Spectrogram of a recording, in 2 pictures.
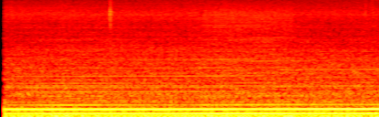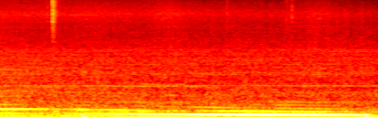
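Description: A car engine drones loudly from inside the cabin, dropping briefly after a gear change and then rising again as the car speeds up.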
